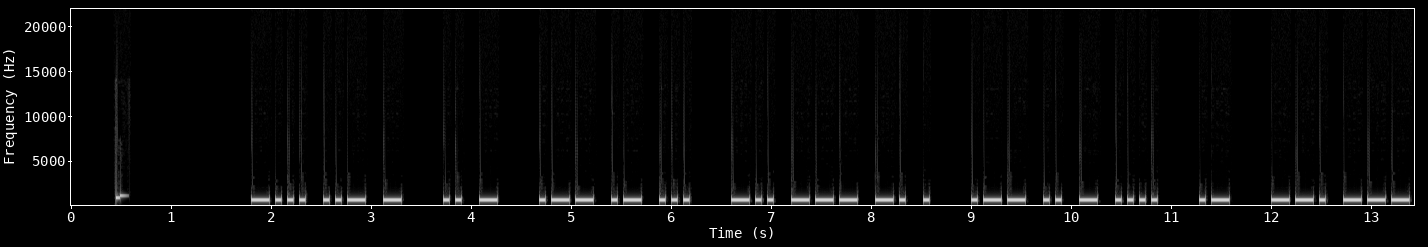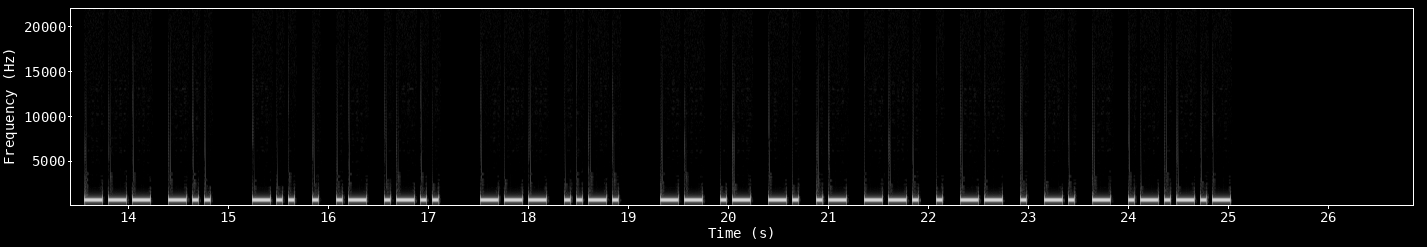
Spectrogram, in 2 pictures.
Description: Morse code, heard as a keyed tone, about 21 wpm, 700 Hz. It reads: BUT IT WAS DONE WITH A GOOD DEAL OF MANAGEMENT.
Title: Sentences from Top 1000 Words - Review Part 4 - 20wpm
